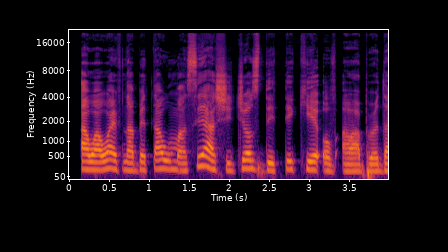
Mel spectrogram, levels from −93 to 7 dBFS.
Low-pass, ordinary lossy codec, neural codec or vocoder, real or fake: none; none; vocoder, 48 kHz, 128 mel bands, Vocos; fake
